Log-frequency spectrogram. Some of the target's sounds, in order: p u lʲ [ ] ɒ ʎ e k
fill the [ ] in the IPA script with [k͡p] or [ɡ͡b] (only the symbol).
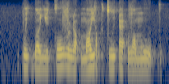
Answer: ɡ͡b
